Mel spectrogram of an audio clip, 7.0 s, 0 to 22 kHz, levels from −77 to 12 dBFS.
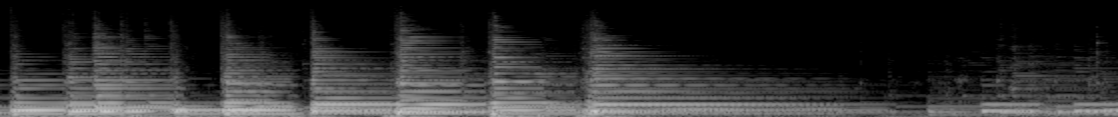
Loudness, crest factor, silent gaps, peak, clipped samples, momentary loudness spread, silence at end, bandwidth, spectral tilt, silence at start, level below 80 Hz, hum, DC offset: -19 LUFS; 16 dB; none; -2 dBFS; under 0.1%; 18 LU; 0 s; 10.5 kHz; -8 dB/octave; 0 s; -36 dBFS; none; under 0.1%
